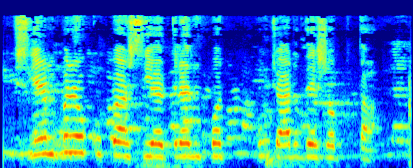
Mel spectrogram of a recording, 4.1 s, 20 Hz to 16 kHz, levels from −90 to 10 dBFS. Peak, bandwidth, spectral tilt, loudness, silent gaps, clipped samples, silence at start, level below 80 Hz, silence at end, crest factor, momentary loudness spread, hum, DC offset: -2 dBFS; 11.5 kHz; -1 dB/octave; -15 LUFS; none; under 0.1%; 0.05 s; -52 dBFS; 0 s; 14 dB; 14 LU; none; under 0.1%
